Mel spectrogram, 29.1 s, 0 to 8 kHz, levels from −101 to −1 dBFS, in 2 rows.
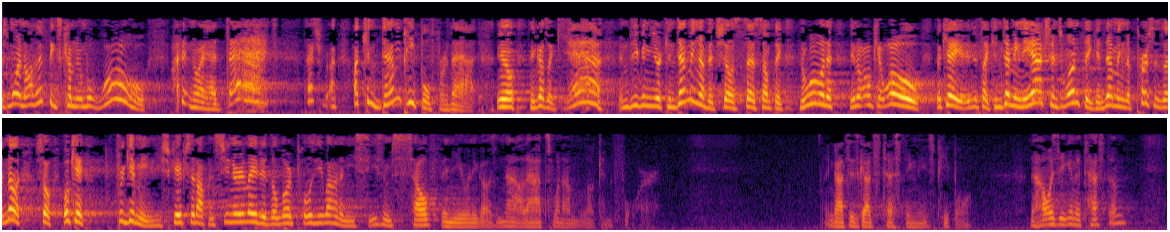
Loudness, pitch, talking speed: -21 LUFS, 195 Hz, 210 wpm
